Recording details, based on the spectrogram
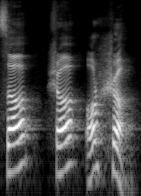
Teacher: ये 3 सकार हैं, दंत्य, तालव्य और मूर्धन्य।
